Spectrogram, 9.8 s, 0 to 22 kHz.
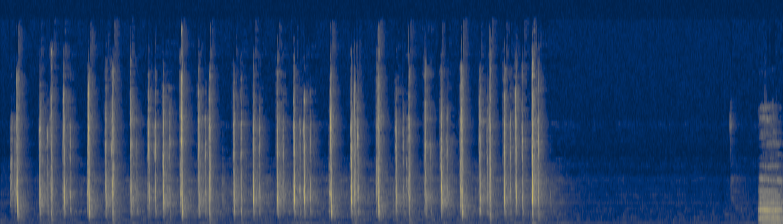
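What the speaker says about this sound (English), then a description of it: "if anyone can recognize the password with just the keystrokes" Password being typed on a computer keyboard during a manual Arch Linux install on a retro Pentium 4 machine, a close, quick, uneven run of crisp key clicks that stops abruptly, followed by quiet and a brief noise at the end.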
